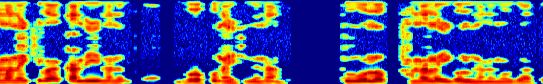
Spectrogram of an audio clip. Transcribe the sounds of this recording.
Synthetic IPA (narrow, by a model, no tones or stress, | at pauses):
manɛkiβakalimanɛ | bɹokunaɦisilɛna | tʊɹɔlɔp̚tʰanalaɡiɡɔlmanɛmʊɹzat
